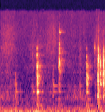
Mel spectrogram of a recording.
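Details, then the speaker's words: Brown & Sharpe milling machine gearbox turned by hand after gummed-up, water-contaminated detents were sprayed and freed; light, crisp clicks as detents drop in cleanly, box turns freely; normal gearbox detent clicking. "so the mechanism that was in here it catches on these little openings there's all gummed up so I sprayed all that and now it is working"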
